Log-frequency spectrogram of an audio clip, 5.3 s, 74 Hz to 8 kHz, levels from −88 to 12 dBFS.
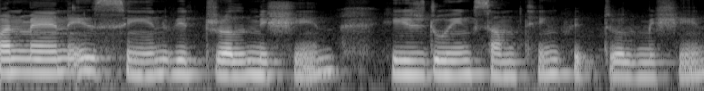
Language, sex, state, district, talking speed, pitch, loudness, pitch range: English, female, Punjab, Pathankot, 135 wpm, 180 Hz, -17 LUFS, 170-190 Hz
